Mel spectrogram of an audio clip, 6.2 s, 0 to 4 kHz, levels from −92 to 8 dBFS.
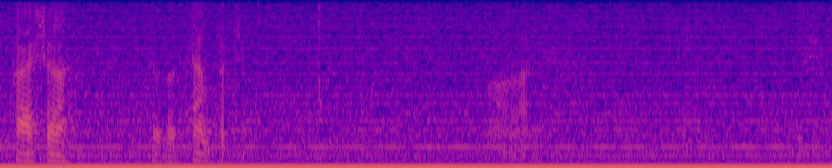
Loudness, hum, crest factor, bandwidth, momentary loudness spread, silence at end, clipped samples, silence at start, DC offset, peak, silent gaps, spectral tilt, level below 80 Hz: -48 LUFS; none; 24 dB; 4 kHz; 10 LU; 0 s; under 0.1%; 0 s; 1%; -26 dBFS; none; -4 dB/octave; -62 dBFS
